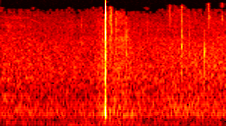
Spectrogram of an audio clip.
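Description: A pitched baseball smacks sharply into a catcher's mitt.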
